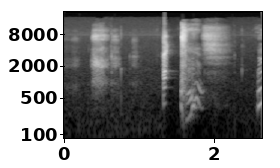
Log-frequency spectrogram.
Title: funny sneezing+sighing!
